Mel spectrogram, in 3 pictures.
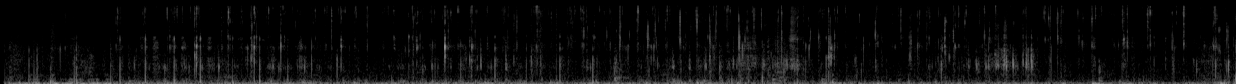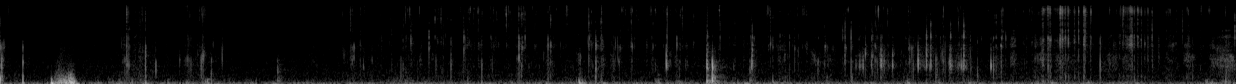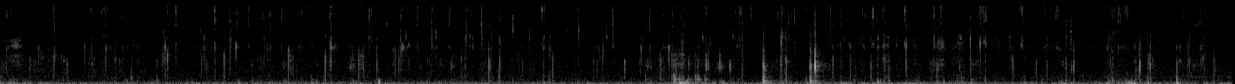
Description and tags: Cat eats its dinner
eating, pet, spsst, food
